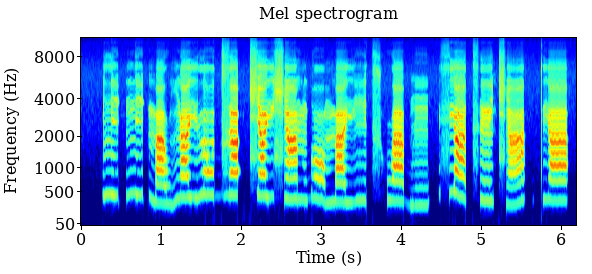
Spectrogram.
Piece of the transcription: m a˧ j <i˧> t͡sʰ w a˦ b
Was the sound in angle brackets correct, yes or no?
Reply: yes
